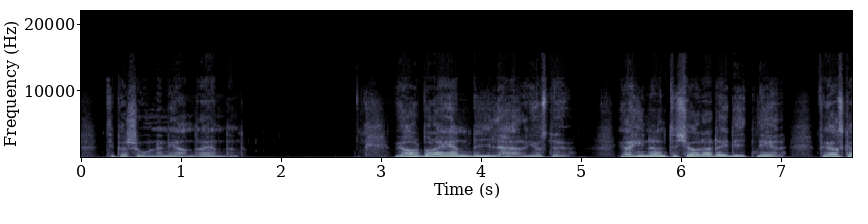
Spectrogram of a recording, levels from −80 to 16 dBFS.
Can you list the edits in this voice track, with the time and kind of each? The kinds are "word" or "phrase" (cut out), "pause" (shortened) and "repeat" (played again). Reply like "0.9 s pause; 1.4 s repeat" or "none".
none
